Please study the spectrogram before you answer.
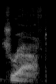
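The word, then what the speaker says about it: draught: beer right there draft that's actually pronounced draft i think i pronounced that the wrong way the first time but one draft of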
